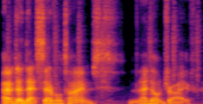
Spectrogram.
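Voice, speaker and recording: A man's voice: mid-range voice, very animated, measured pace, gravelly, fairly bright tone, faint music behind. A man in his late thirties hosting a live stream, talking candidly in a rambling, casual way with many restarts and reading chat aloud. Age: 30s.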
